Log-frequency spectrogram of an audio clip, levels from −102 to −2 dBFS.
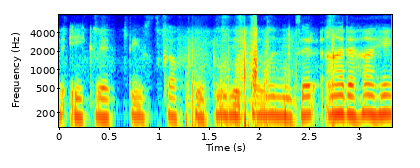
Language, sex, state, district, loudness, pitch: Hindi, female, Chhattisgarh, Jashpur, -25 LUFS, 175 Hz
